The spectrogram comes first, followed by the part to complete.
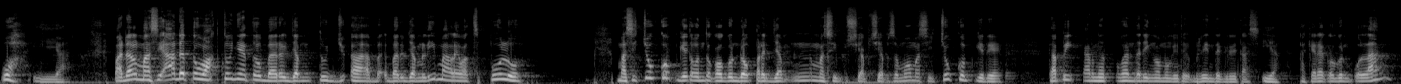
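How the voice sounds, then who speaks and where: A man in his thirties preaches to a youth church service in a high, heavily gravelly voice. He calls for the crowd's responses and slips into casual storytelling. He refers to himself in the third person. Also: expressive, brisk, darkish tone. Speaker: youth pastor. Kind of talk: sermon.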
